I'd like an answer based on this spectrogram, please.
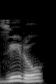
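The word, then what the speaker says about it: xero-: The Greek word zero pronounced zero in zerography and related terminology means what?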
